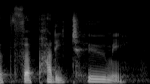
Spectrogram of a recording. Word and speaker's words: Twomey: Could be life-changing, you never know, for Paddy Twomey. Is that right? – Indeed, yeah. – Yes, good. – Silent W.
